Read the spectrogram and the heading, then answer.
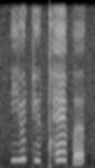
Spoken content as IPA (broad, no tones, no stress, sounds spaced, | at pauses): j ʏ kʲ ʉ ǃʰ ɛ p ə̰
